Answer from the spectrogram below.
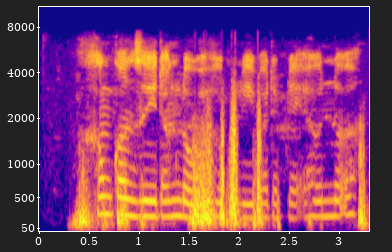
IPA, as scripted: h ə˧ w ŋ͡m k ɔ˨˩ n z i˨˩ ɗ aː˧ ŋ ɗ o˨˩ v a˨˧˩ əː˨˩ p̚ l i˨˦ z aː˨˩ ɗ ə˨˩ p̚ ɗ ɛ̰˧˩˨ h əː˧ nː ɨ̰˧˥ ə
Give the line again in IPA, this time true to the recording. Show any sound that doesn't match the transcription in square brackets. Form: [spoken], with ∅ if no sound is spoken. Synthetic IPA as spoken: [x] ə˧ w ŋ͡m k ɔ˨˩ n z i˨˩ ɗ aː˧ ŋ ɗ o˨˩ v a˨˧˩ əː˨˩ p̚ l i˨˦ [v] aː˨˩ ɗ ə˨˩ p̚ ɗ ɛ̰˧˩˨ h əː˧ nː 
